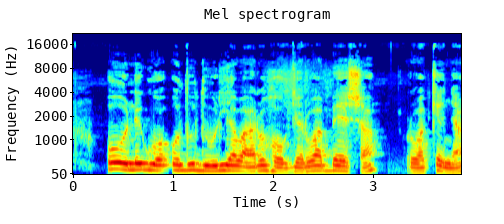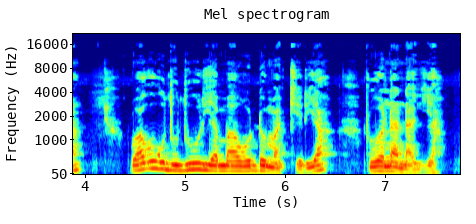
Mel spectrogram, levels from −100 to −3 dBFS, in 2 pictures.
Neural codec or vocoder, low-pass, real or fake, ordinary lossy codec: none; 19.8 kHz; real; MP3, 64 kbps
